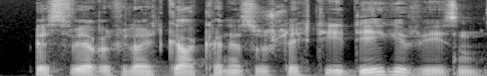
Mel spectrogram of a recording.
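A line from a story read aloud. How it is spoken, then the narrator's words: Calm. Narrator (German): sagte ruhig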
